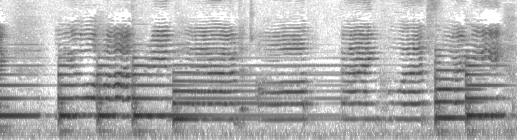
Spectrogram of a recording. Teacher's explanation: you use the tip of the tongue to say D, and then there's a little space before paired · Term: D sound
